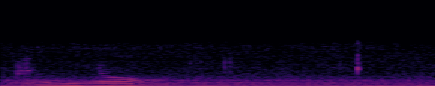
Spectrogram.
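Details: Cat uttering a single short, low, arched call that rises and falls within half a second, over a steady electrical hum and quiet room noise.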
